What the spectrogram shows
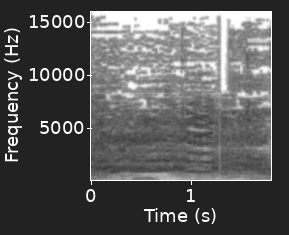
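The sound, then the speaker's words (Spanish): A woman screams in anguish, loud, a harsh, sustained cry that fills the whole stretch without pause, with no clear talking alongside, as her young niece is carried from the rubble in the La Esneda neighbourhood of Dos Quebradas, Pereira. “Los gritos son estremecedores.”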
